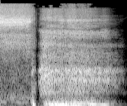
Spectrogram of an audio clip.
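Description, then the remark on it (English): A person imitates sniffing a girl's hair with a short catch, then one long, loud, drawn-out inhale through the nose, with no talking. “Just let me get a sniff.”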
